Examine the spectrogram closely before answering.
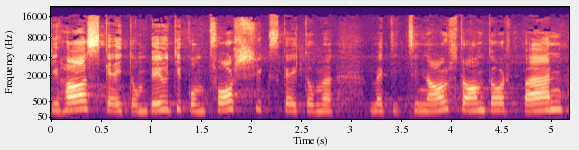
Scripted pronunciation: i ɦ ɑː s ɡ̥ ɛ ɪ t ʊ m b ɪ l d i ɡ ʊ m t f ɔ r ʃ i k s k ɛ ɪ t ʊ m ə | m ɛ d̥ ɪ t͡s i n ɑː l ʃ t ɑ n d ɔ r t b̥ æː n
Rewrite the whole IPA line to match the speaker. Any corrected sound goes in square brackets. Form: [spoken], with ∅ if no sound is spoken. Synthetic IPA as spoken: i ɦ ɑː s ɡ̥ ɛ ɪ t ʊ m b ɪ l d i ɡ ʊ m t f ɔ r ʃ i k s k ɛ ɪ t ʊ m ə | m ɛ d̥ [i] t͡s i n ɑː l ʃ t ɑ n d ɔ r t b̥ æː n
